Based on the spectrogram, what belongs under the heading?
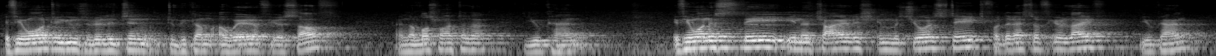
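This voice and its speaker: In an echoey hall, a man with a warm, mid-range voice talks at a moderate pace over a little hiss or hum. A first-language Urdu speaker, this religious lecturer earnestly exhorts young people and keeps checking in by asking "right?".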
